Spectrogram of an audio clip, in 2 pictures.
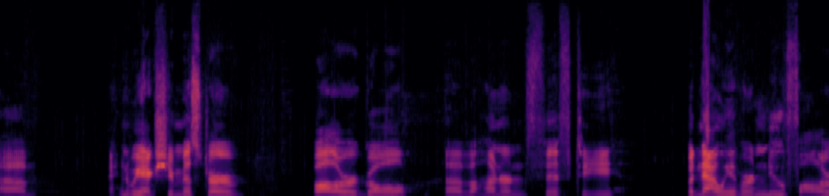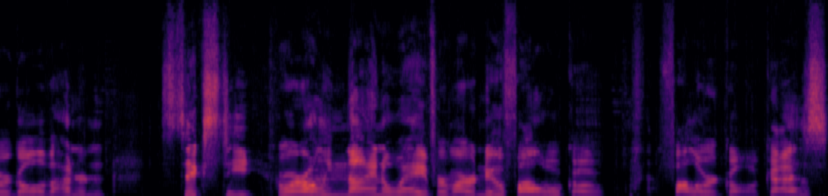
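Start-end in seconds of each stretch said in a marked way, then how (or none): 8.3-12.4 clearly sarcastic, tongue-in-cheek delivery. Announcing how close the new follower goal is: sarcastic delivery. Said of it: "that's sarcasm, if you're new to my voice".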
